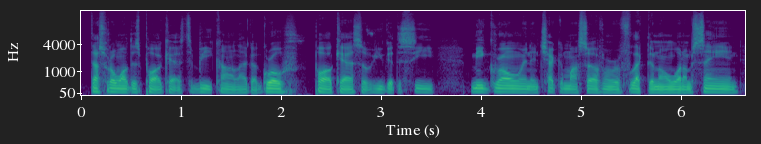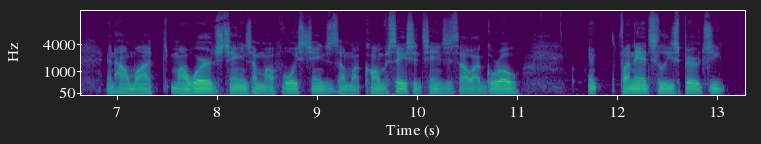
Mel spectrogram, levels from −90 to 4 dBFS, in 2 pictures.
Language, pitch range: English, 95-110 Hz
